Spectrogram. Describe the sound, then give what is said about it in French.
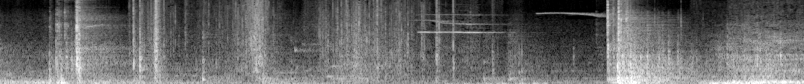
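Elevator doors clunk and slide with mechanical thumps, a brief electronic tone, then a heavy rumbling whoosh of the doors and motor, with no one speaking. “J'arrive. Avec ascenseur.”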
